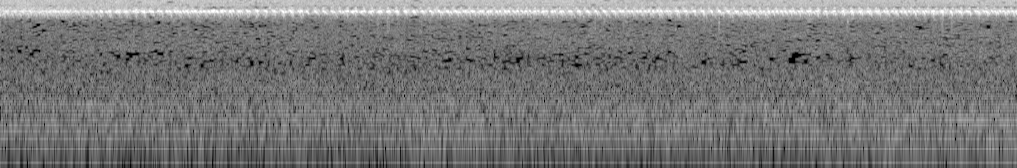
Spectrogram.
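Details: Nocturnal crickets chirping in a starlit setting, a shrill, sustained high band of rapid pulses that is constant from start to finish, with a faint soft hiss beneath.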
